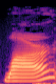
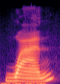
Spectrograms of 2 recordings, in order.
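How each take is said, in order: First: The word ends with an added R sound. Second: The word ends without any R sound. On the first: This is how northern speakers say it. "In northern China, people often say 玩" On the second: This is the form without the northern ending. "instead of 玩"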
